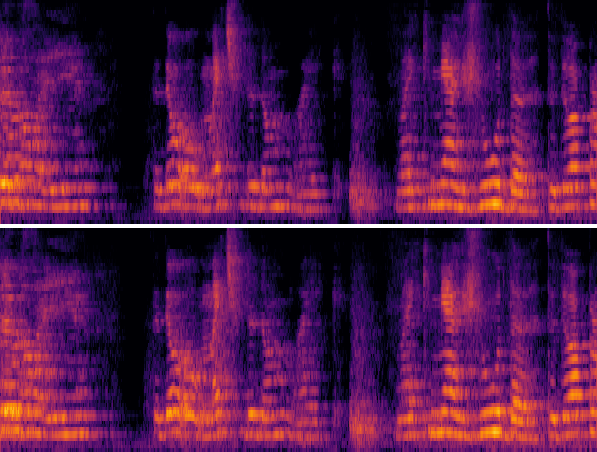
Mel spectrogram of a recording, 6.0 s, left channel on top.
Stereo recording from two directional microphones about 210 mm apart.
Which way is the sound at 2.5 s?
15° left (ahead or behind).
